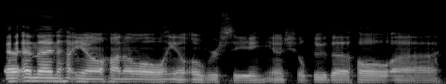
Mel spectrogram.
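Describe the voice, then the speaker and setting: Man, slightly deep voice, tabletop player, casual chat, halting and trailing. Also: fairly even intonation, clear, resonant tone, lo-fi sound.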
